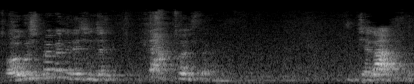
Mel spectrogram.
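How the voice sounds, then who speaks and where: A middle-aged woman speaking to a church group in a fairly high voice. She tells animated stories and snaps into stern, scolding voices when she acts out a scene. The recording comes from far off in a very echoey hall, with faint noise behind her. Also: normal speed. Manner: animated storytelling, acting out stern scolding, often laughing. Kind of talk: lecture-style talk with acted quotes.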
